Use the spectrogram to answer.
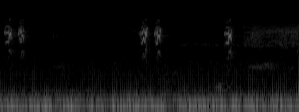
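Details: Three short bursts of piercing, high chirps, each a quick double note, from hungry Yellow-vented bulbul nestlings begging for food in their nest on a tree; low steady hum behind.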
